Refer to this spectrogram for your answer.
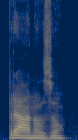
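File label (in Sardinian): "pranos", Sardinian, female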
